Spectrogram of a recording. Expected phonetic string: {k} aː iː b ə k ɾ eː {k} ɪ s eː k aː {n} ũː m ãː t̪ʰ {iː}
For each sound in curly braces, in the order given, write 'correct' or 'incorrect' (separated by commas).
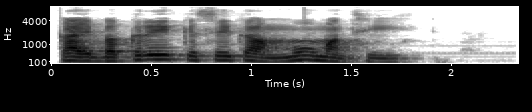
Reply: correct, correct, incorrect, correct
